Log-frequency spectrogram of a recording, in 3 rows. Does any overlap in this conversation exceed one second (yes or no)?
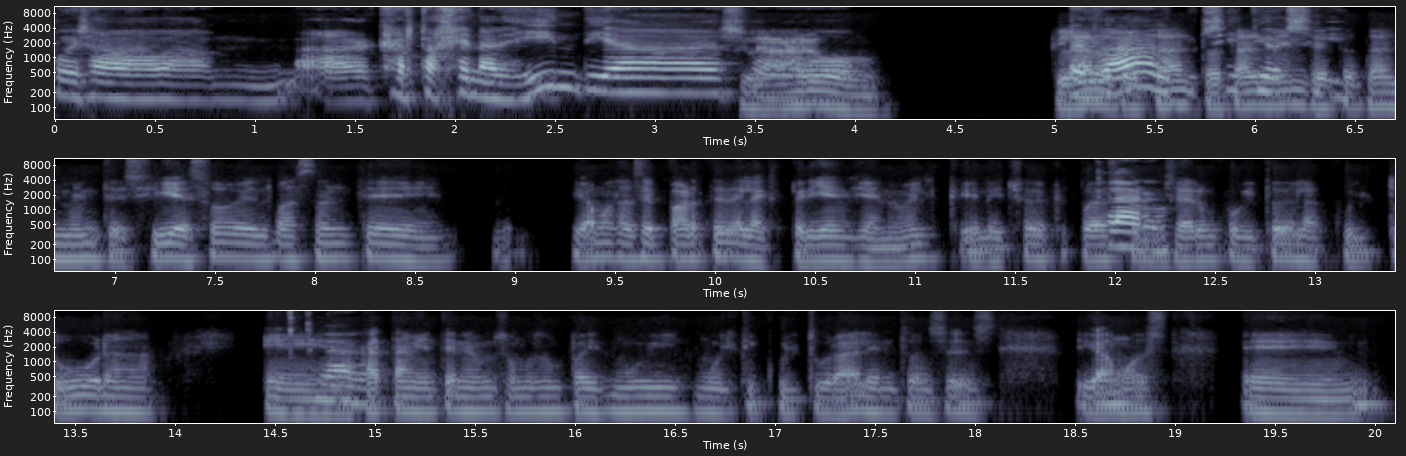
yes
